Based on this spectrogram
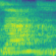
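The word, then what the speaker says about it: Tzanck: इसको कहते हैं हम ज़ैंक स्मीयर। टी साइलेंट होता है, ZANCK is the spelling, so ज़ैंक smear.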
